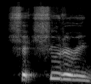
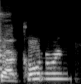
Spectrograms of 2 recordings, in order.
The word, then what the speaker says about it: charcuterie: What's the hardest word for you to pronounce? Oh, that damn shootery board. Shootery shit board. The damn charcuterie.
